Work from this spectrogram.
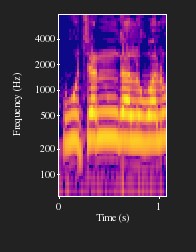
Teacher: దానికి కలువల్లోని కచట తపలు అంటే మన పరుషాల్లోని కా వచ్చింది. కలిపినప్పుడు చూడండి ఆ కా కాస్త గాగా మారింది.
